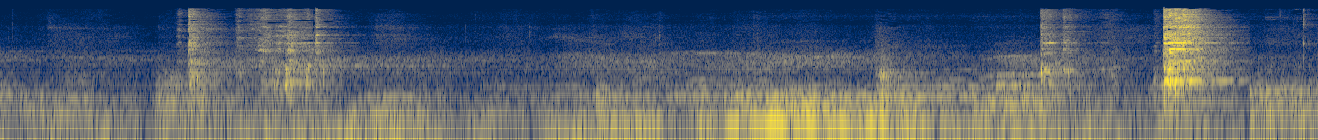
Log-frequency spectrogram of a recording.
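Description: A metal spoon scrapes and clinks against a pan.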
